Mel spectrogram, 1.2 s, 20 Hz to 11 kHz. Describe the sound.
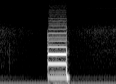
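A telephone keypad tone for the digit 1 sounds once, a steady electronic beep lasting about a quarter second over a faint line hum.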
